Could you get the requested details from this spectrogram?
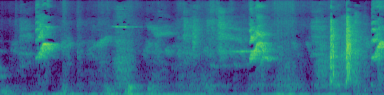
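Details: Blue mutation monk parakeet with brief upslurred chirps and a thin sustained whistle, followed by a burst of loud, grating squawks amid soft rustling and clicking.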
